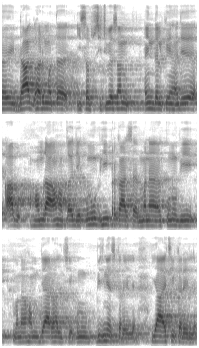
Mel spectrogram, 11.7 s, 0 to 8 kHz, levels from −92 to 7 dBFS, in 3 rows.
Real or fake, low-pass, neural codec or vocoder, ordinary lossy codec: real; 7.2 kHz; none; none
